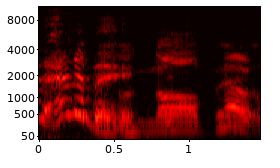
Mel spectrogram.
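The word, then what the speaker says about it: Enoby: Enobi, don't you dare mispronounce Enobi's name. I said So Enobi.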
